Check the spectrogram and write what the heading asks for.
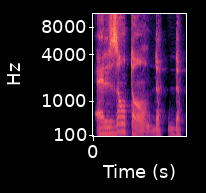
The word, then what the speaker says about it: entendent: Elles entendent.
